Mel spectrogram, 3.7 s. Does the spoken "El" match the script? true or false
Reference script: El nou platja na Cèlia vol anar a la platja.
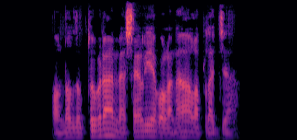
true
